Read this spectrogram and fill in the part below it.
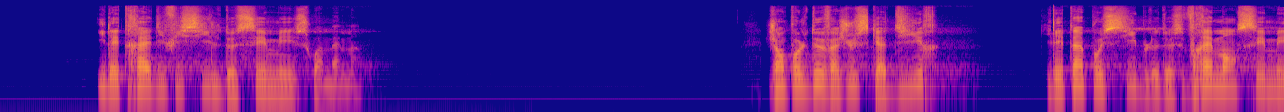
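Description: A middle-aged man speaks expressively into a microphone, pausing between phrases.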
